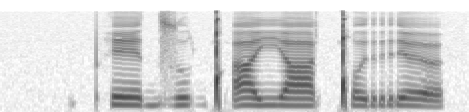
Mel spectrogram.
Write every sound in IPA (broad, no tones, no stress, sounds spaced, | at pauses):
pʰ e d͡z u ǃʼ a j a ǃ o rʲ œ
